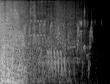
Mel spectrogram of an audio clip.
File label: Mech, Infested Arm Cannon, Weapons; Warframe; Coda Bubonico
